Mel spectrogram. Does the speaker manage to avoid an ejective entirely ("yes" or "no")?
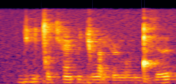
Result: yes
